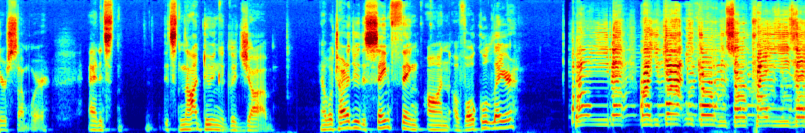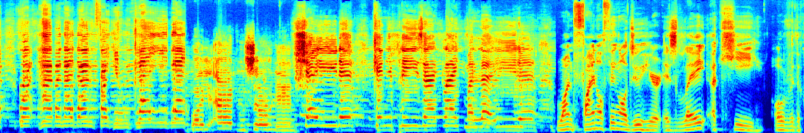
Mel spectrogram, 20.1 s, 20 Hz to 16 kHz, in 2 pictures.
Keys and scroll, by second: 6.8 space.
